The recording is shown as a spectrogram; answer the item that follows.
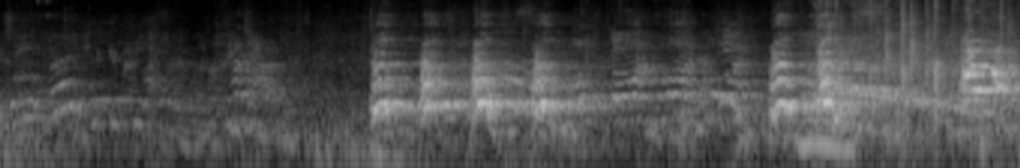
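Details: Pyrenean Shepherd named Banjo at agility: quiet whines at first, then a burst of rapid, sharp, high yapping barks from about three seconds on, over human speech and clattering noise.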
